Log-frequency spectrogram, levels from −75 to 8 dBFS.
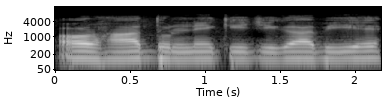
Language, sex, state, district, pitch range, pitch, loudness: Hindi, male, Uttar Pradesh, Lucknow, 125-130 Hz, 125 Hz, -19 LUFS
